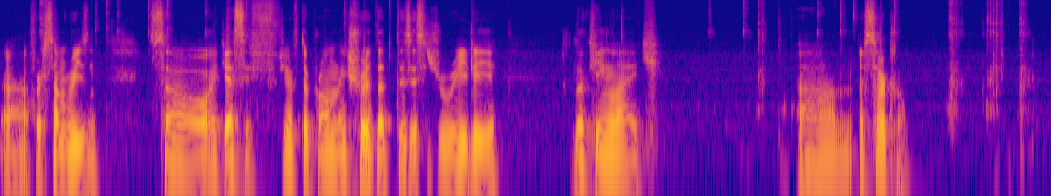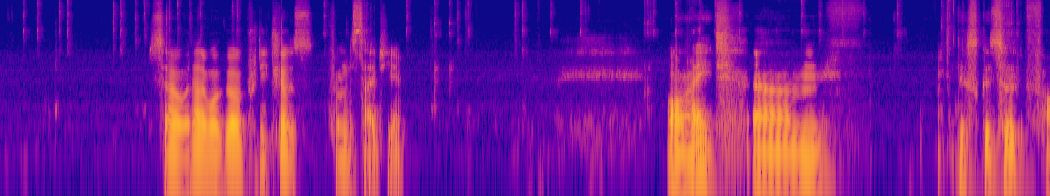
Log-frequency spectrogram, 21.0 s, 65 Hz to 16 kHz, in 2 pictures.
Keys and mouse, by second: 0.9 Tab, 2.9 g, 6.1 Tab, 9.4 middle click, 10.1 Tab, 10.8 g, 11.3 g, 12.0-13.5 drag, 12.1 g, 12.6 g, 15.3 g, 15.9 Tab, 16.5 a, 19.7 Tab.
